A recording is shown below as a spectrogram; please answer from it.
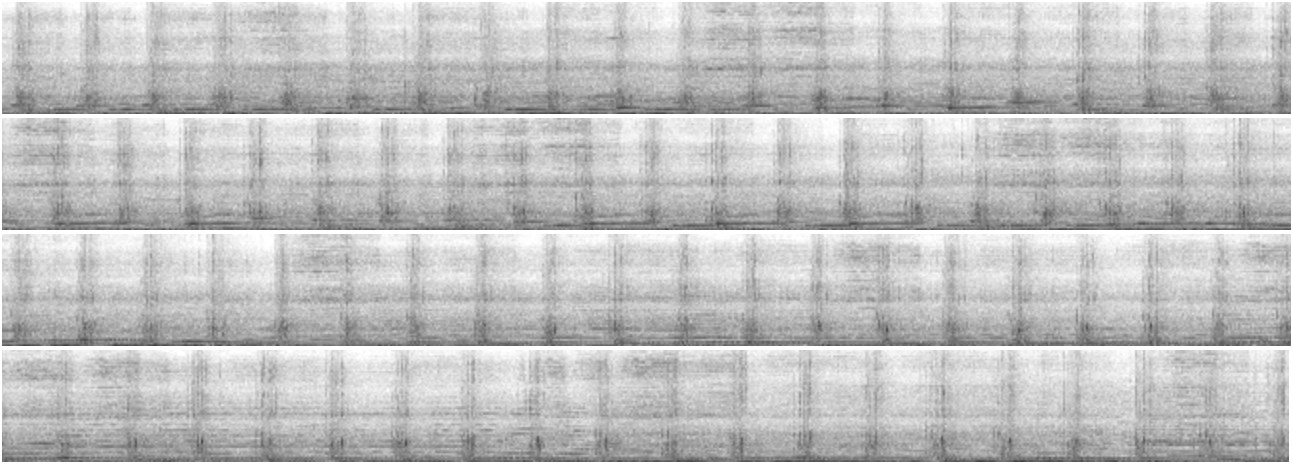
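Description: Live band music with electric guitars and a steady beat, with rhythmic hand-clapping.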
